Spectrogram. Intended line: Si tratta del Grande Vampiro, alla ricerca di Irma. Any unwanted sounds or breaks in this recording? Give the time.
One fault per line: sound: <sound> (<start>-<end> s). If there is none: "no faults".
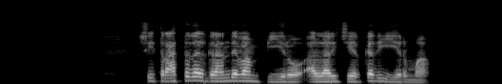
no faults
